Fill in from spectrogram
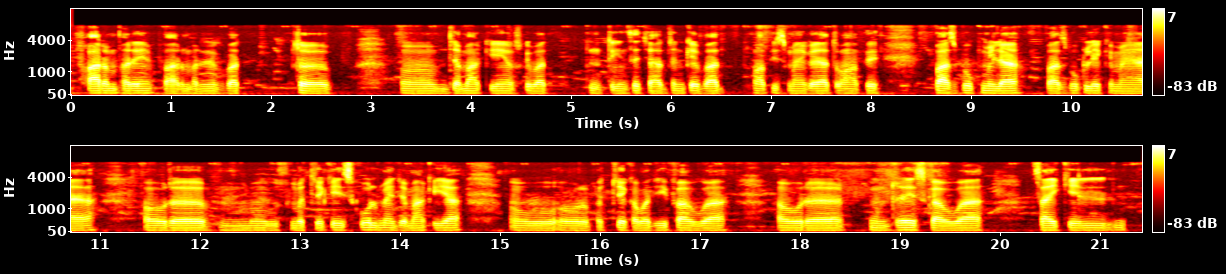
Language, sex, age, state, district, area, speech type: Hindi, male, 30-45, Uttar Pradesh, Bhadohi, rural, spontaneous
